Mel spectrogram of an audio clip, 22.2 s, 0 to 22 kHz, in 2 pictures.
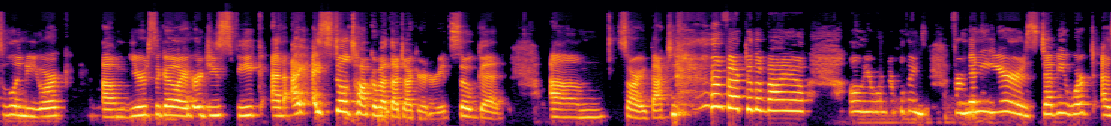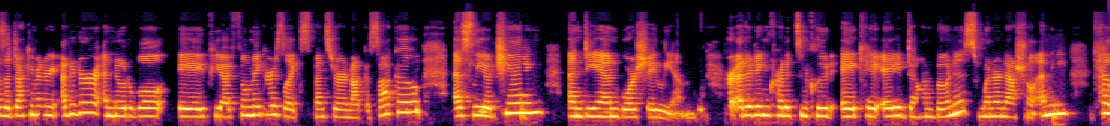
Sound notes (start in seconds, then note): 8.5 laughs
